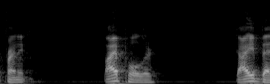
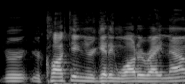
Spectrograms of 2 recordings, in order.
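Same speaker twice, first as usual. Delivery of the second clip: louder boss's challenge; mock indignant boss; 4 semitones higher, 7 dB louder than usual. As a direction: question it in loud disbelief. Acted boss challenging him.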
